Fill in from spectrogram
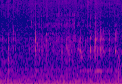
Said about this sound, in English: Hold on a second. Let me take a sip of my vitamin water.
